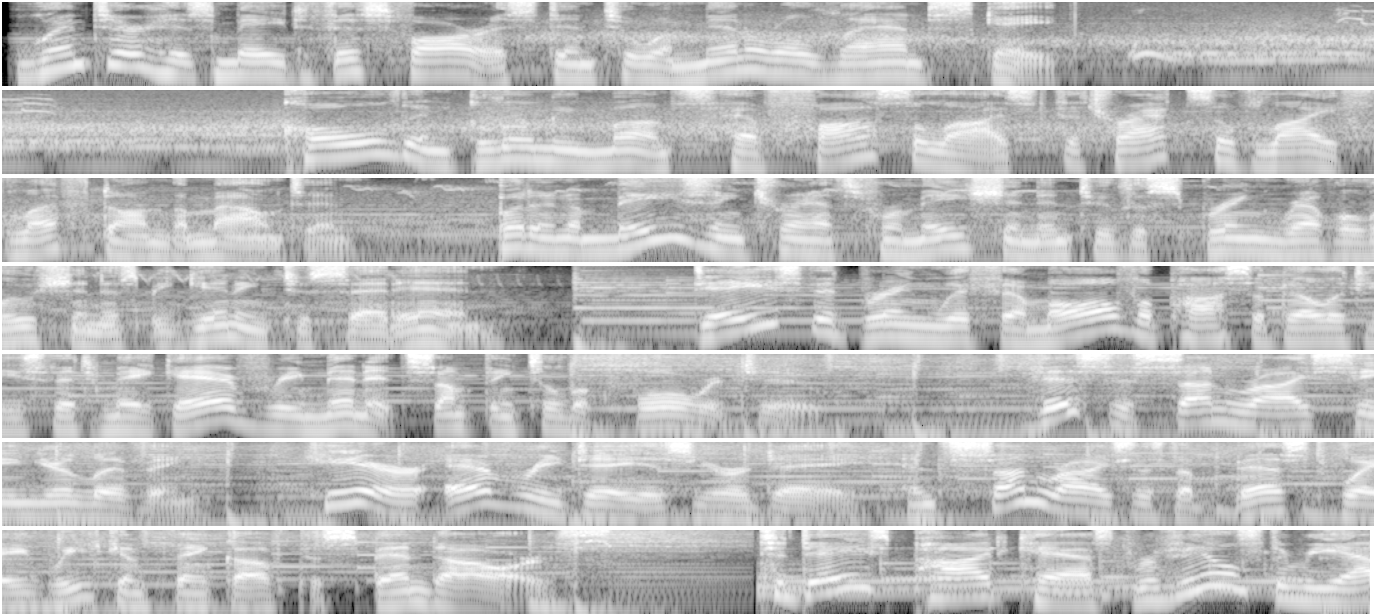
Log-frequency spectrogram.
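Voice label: 40s50s Female African American Narration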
